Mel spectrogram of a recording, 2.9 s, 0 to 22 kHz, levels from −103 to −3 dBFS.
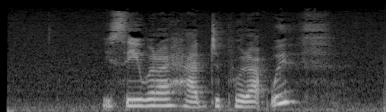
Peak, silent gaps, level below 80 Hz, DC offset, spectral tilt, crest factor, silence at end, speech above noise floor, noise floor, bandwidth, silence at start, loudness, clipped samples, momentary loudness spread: -20 dBFS; none; -64 dBFS; under 0.1%; -4.5 dB/octave; 16 dB; 0.4 s; 26 dB; -59 dBFS; 15 kHz; 0.05 s; -34 LUFS; under 0.1%; 20 LU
